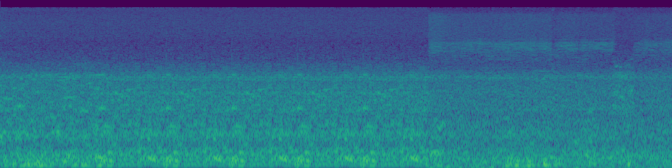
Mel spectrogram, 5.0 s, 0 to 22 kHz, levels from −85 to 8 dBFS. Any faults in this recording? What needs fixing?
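From 1.25 s to 3.22 s the speech turns into a broken-record loop: a fragment about 0.49 s long plays four times in a row, identically, and whatever should have been heard in those two seconds is gone. The likely cause is a stalled player or stream that kept re-sending the last block it held. On a waveform or spectrogram this shows as four identical tiles butting edge to edge. Prevent it with stall detection that inserts silence rather than repeating buffered audio.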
